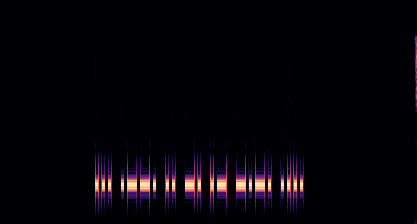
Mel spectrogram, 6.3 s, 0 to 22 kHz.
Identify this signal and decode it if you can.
Morse code, heard as a keyed tone, about 25 wpm, 700 Hz. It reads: SPINACH
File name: practice / 25wpm / Difficult Words with Hints - 25wpm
